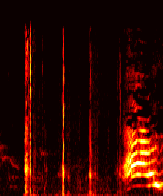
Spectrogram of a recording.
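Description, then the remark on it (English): Tigger takes three loud, crisp crunching bites of a thistle spaced about a second apart, then gives a strained, wavering high-pitched yowl that bends upward and trails off. “Your friend appears to have bitten on a bee.”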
